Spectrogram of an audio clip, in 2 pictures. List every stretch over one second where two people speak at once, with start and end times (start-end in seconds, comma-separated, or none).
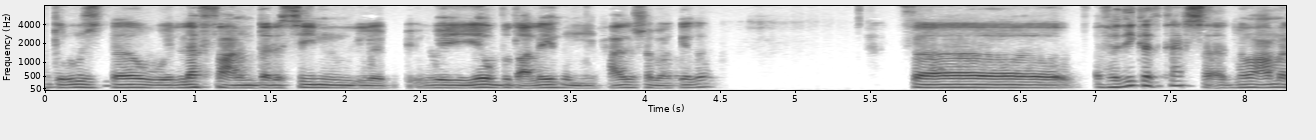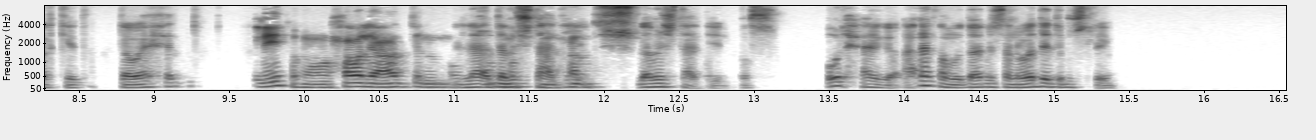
11.0-12.3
